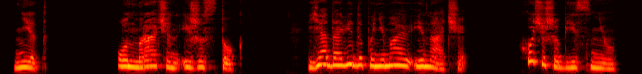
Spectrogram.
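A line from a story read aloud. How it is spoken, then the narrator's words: Timid question. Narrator (Russian): робко спрашивает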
